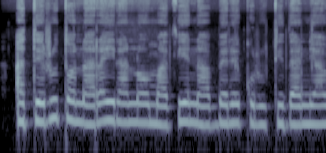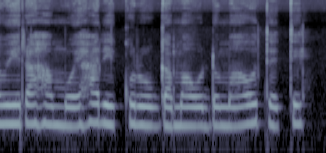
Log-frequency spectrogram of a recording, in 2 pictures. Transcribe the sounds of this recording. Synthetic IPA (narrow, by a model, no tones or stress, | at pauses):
ateɾutɔnaɾaiɾanɔmaðenabɛɾɛkoɾutiðaneaweɾaɦamwɛɦaɾekoɾoɡamaodomaotɛte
